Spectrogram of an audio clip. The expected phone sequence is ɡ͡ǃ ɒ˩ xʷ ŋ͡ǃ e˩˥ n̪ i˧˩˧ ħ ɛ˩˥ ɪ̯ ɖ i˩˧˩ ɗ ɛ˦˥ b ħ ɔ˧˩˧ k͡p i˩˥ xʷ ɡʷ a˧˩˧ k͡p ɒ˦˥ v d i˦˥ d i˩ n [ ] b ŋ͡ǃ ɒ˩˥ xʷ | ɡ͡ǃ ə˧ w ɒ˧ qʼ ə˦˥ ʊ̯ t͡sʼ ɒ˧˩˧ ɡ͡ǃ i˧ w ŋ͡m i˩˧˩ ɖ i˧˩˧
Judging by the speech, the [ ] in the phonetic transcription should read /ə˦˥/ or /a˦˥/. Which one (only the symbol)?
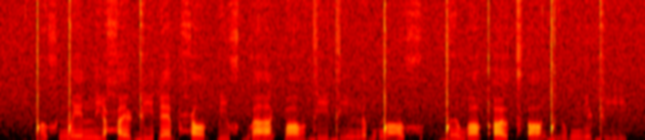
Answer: ə˦˥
